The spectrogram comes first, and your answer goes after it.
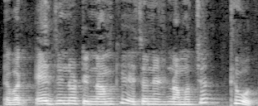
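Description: A man's voice: sits high, steady tone, rapid-fire, darkish tone. A male language teacher giving a lesson, asking questions and answering them himself. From Bangladesh. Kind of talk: lesson in Bengali.

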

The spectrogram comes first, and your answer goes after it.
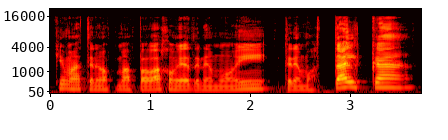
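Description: A man with a Chilean accent giving live gameplay commentary as a streamer, excitable, exclaiming and swearing casually. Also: mid-range voice, brisk, clear, resonant tone.

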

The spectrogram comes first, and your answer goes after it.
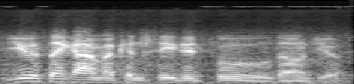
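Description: An actor playing a young, self-mocking wartime flying lieutenant with a wry, self-deprecating manner, in early talkie film sound. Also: male voice, sits low, lively intonation, brisk. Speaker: pilot. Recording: dull 1930 film soundtrack, faint music.

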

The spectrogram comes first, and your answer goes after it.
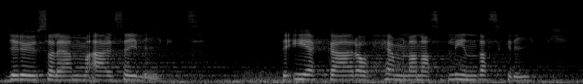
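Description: A woman giving a solemn liturgical reading in slow, measured declamation. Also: mid-range voice, level tone, background noise. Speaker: reader. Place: large stone cathedral. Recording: long cathedral reverb.

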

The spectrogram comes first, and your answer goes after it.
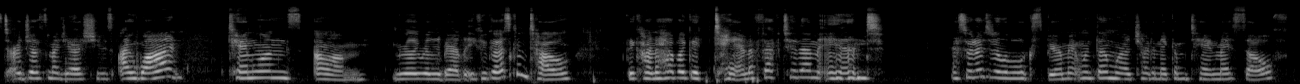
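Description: A woman's voice: high-pitched, normal speed, sharp tone. A teenage girl chatting casually in a home video, rambling with lots of fillers, a little out of breath. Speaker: vlogger. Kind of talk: casual vlog showing her dance bag.

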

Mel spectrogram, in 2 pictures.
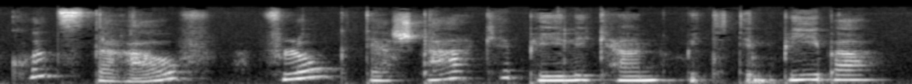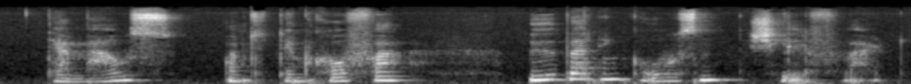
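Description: A woman reading a picture book aloud for young children, softly and slowly, often close to a whisper. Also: medium pitch, expressive, husky. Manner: soft, slow, near-whispered reading. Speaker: storybook reader.

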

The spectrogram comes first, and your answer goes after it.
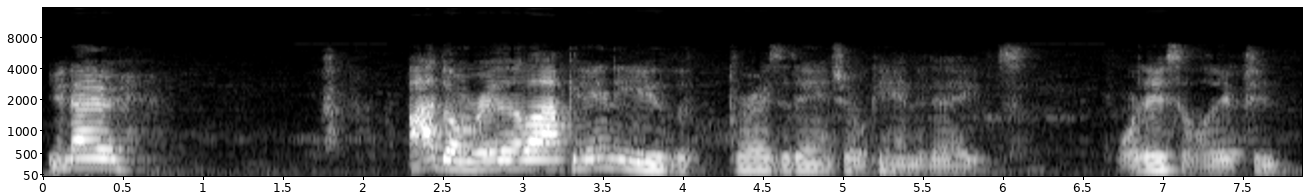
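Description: A man's voice: on the high side, fairly even intonation, unhurried, long pauses, a bit bright. A young man playing a rambling, opinionated redneck vlogger with a rural drawl. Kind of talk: casual vlog rambling in character. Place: small bedroom, indoors. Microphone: webcam or laptop mic at arm's length. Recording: dull lo-fi webcam sound.

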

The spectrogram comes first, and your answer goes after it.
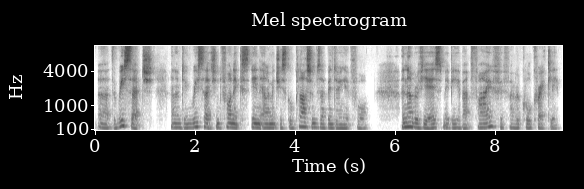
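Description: A middle-aged British woman from the United Kingdom, with a deep, mellow voice, runs an online workshop for teachers. She is friendly and encouraging, often checking in with "okay?". It is recorded over a video call microphone.

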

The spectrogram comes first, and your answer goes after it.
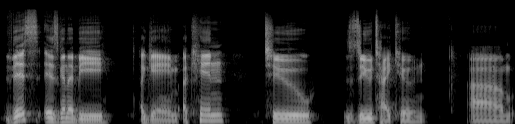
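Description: A young man hosts a casual podcast from a desk microphone, rambling and halting with plenty of fillers. His voice is low and bright with a clear, smooth tone, and he takes his time. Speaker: podcast host.

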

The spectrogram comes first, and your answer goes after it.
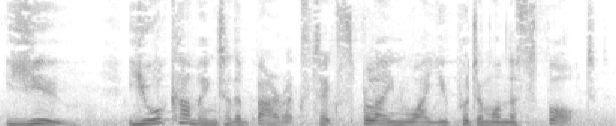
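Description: Woman voicing a no-nonsense lady guard captain in a game, lowish voice, bit of room noise. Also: lightly acted. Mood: exasperated. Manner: brisk, commanding, awkward in romance. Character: stern female guard captain, flustered. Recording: game audio with faint ambient noise.

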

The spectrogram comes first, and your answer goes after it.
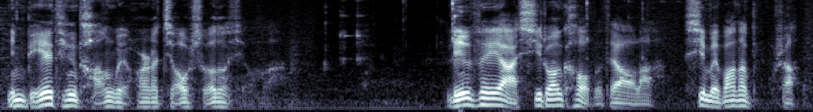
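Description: Casting: a mild young husband, lowish voice, lively pitch, family drama. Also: male voice, brisk. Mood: easygoing.

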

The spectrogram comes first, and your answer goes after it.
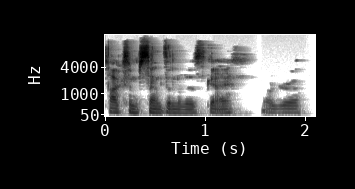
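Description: A young man chats casually to his livestream, muttering half to himself in a low-key way. His voice is close and dry on the mic. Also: level tone, moderate pace, darkish tone, husky, dry recording. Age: young adult. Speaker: live streamer. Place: small room at home.

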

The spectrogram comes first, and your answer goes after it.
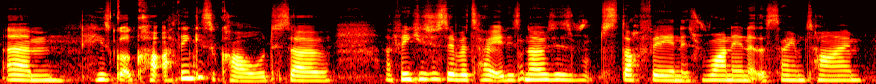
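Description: A woman's voice: mid-range voice, fairly even intonation, brisk. A pregnant woman, chatting casually to camera in a family vlog, hesitant and full of ums. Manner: rambling, hesitant, lots of ums. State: heavily pregnant, uncomfortable. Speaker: vlogger. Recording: faint background noise.

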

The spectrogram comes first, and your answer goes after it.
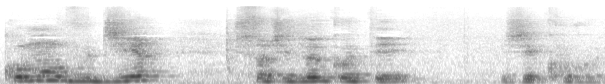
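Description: A man's voice: a little high, lively intonation, fairly quick, a little mellow, slight background noise. Dramatic young man telling a story, roomy and distant. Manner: dramatic, repeats phrases for emphasis. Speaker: live streamer telling a story. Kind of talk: animated storytelling.

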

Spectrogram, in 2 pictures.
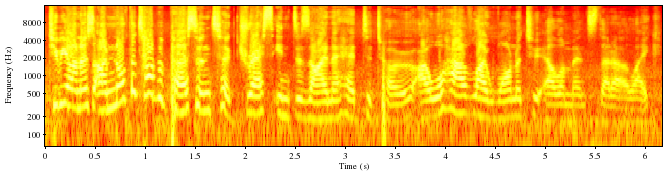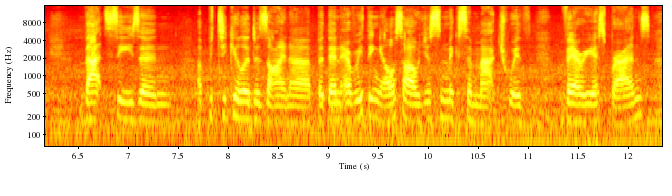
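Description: A woman's voice: fairly low pitch, expressive, a little fast, a bit bright, low-quality recording. A woman in her thirties chatting in an upbeat way while riding in an open-top car, recorded by a camera in the car. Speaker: vlog co-host. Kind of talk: casual chat. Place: open-top car outdoors on city streets. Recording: traffic and wind noise.

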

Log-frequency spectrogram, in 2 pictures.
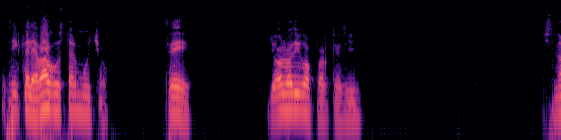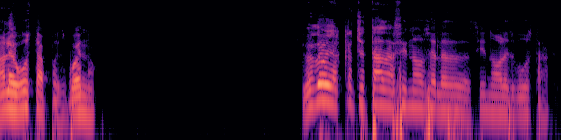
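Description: A man's voice: on the high side, measured pace, pauses often, dry recording, clean studio sound. A young man narrating a comedic game video in a goofy way, swearing and joking. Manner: goofy, swears and yelps for laughs. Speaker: gaming video creator.

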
